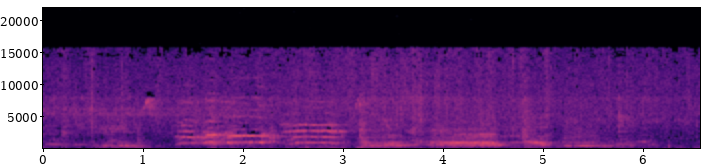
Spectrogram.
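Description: Faint, long pitched animal calls in the background: one starts about a second in, and a second follows about three seconds in.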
